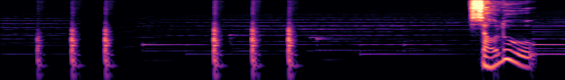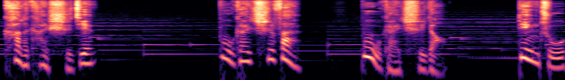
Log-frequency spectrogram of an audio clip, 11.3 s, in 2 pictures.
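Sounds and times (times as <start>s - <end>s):
sharp solid knocks on a door: 0.4s - 1.2s, 2.2s - 3.1s
speech: 4.7s - 6.7s, 7.8s - 10.2s, 10.8s - 11.3s.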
